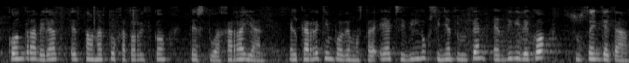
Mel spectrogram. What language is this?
Basque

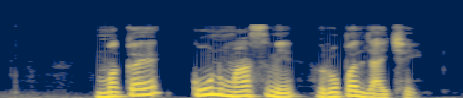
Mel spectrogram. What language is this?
Maithili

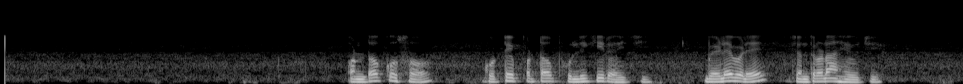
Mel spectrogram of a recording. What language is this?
Odia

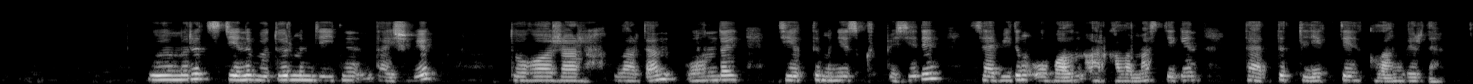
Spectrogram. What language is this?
Kazakh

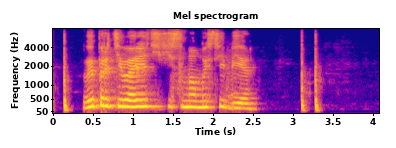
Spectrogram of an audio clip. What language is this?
Russian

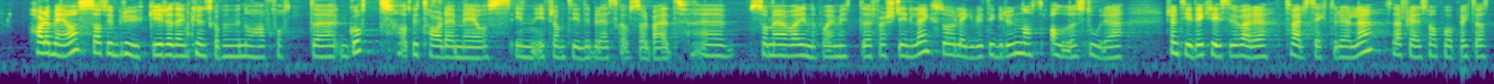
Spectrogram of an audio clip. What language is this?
Norwegian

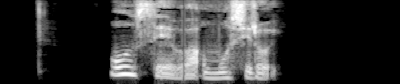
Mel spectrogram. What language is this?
Japanese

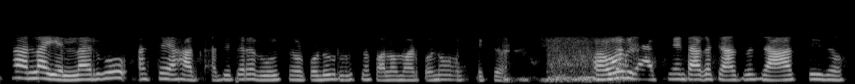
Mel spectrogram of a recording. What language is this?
Kannada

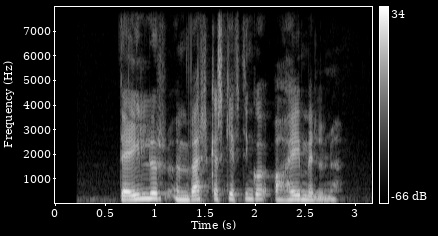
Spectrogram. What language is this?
Icelandic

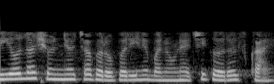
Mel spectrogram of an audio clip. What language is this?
Marathi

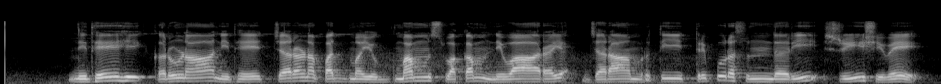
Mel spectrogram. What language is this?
Sanskrit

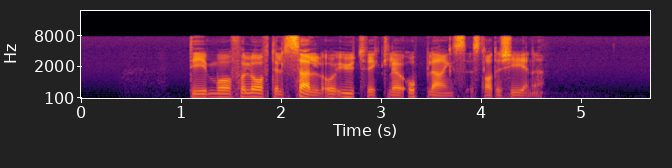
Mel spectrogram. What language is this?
Norwegian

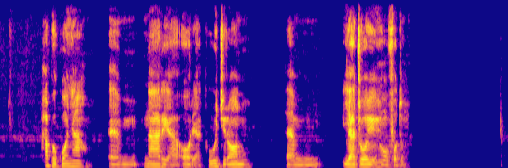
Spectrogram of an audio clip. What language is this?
Igbo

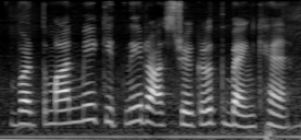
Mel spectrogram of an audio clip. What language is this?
Hindi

